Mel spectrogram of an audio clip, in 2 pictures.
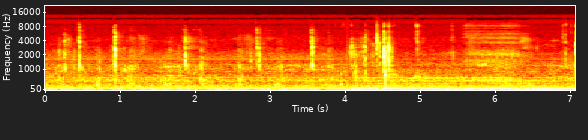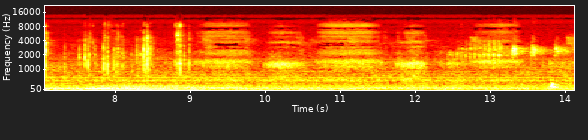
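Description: Close-up eating sounds: chewing with many small clicks, and a few short crackly rustles as cooked snail shells are handled and picked at with a toothpick.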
